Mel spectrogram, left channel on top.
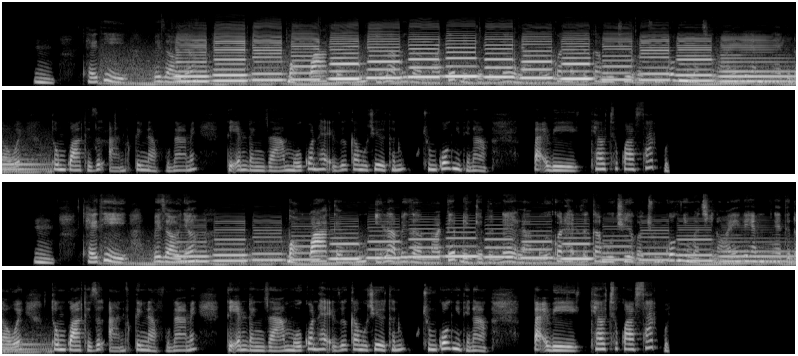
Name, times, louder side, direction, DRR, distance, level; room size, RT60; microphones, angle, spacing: voice 1, 0.3-2.0 2.4-2.5 2.8-14.6, right 2 dB, 85° right, 1.9 m, -24 dB
sound 1, 0.9-8.5, left 1 dB, 75° left, 1.8 m, -32 dB
Wind instrument woodwind instrument, 1.7-8.4, left 5 dB, 45° left, 0.4 m, -16 dB
head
